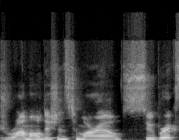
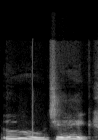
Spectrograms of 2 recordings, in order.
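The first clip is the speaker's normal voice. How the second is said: higher, cooing mock seduction; sweet, seductive; 7 semitones higher than usual. Teasing a wife as seductive with her husband, mock sweet. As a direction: play at sweet-talking a husband. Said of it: "all, like, sweet and seductive".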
